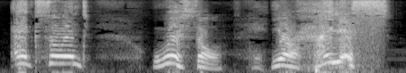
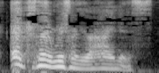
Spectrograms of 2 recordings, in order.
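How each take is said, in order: First: Drawn-out, exaggerated flattery; mocking echo. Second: Said in the usual way. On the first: Listener mocking the guards' praise of the whistle, drawn-out echo. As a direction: parrot the praise word by word, slowly.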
